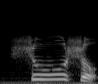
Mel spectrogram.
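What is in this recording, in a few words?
spoken sound "shushu", Chinese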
